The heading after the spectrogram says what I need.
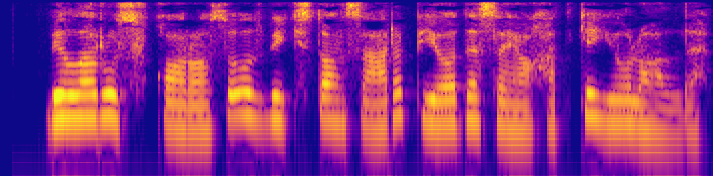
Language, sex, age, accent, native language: Uzbek, female, 30-39, Andijon, Uzbek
